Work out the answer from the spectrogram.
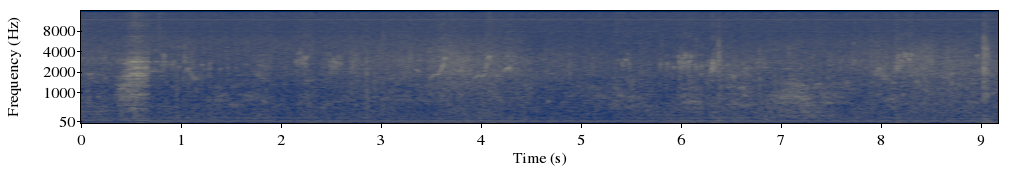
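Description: Birds chirping now and then over a faint steady hum, with a brief louder noise about half a second in.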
